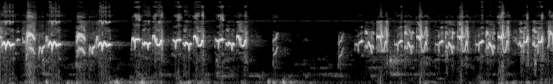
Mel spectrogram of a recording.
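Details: Sooty-headed bulbul in full song, calling out to a rival. Quick bubbling chirps and warbled phrases come in dense bursts, pause briefly mid-clip, then resume with a rapid chattering run of bright notes.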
